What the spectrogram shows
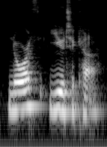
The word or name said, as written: North Uticah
